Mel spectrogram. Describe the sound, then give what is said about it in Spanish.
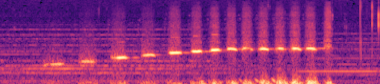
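A close, fairly loud whistled tune imitating the ghost El Silbón, with an eerie feel: a dozen short notes climb steadily in pitch, then repeat on a high note in a quick, pulsing rhythm before stopping abruptly. “El Silbón”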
